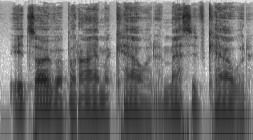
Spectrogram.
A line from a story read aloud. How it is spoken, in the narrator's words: thought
